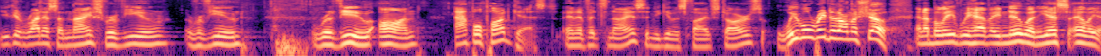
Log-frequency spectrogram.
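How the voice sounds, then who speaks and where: In a Southern US accent, a man speaks at a fairly high pitch. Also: ordinary pitch variation, moderate pace. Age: 40s. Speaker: comedian and podcast host. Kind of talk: casual chat. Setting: studio.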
